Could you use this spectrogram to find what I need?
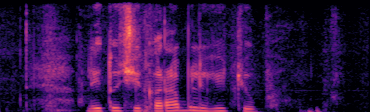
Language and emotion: Russian, neutral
